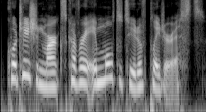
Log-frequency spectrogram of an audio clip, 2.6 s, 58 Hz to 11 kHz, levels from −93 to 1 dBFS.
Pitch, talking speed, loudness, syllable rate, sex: 225 Hz, 165 wpm, -19 LUFS, 6.2 syllables/s, female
